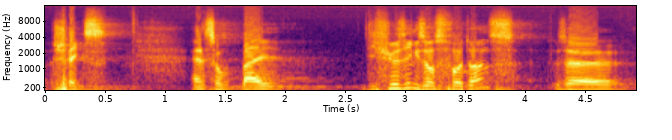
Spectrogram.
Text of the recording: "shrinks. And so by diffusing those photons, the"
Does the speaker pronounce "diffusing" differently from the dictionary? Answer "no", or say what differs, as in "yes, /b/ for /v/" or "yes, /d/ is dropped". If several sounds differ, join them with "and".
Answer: no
